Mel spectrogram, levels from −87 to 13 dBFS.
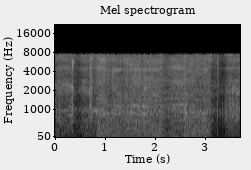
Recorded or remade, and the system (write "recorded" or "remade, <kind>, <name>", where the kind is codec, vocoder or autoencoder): remade, codec, DAC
